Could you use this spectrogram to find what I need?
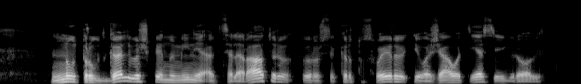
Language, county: Lithuanian, Kaunas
